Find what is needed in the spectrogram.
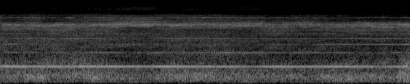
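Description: Ryobi handheld cordless blower running at a steady speed: a constant high motor whine over a rush of air, blowing rinse water out of a car's grille and tight gaps.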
